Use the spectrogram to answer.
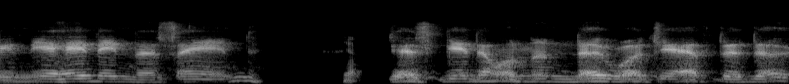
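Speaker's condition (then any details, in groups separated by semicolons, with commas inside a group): MND; slower progressing form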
